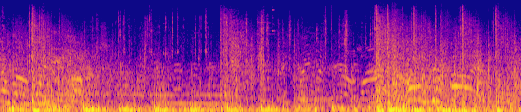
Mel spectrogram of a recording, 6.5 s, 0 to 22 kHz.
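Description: Sustained gunfire from a Red Dead Redemption 2 shootout, dense volleys of rifle and pistol shots cracking repeatedly throughout, with shouted voices and game music underneath.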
